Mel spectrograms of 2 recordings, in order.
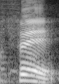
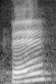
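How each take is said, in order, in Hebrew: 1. המילה מתחילה בצליל f רך. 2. המילה מתחילה בצליל p קשה. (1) "ולא פה" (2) "אלא פה"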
